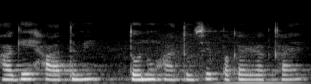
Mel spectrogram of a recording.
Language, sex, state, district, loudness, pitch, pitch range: Hindi, female, Mizoram, Aizawl, -16 LUFS, 230 Hz, 225-240 Hz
